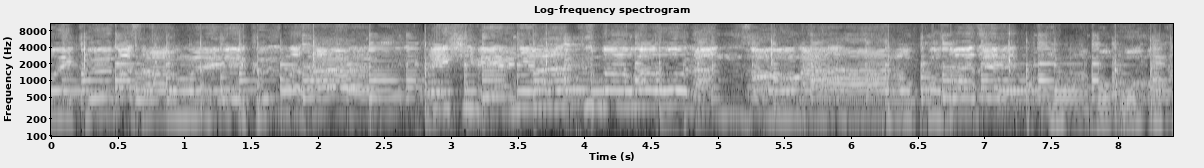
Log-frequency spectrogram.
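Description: Live Okinawan-style folk song: a handmade sanshin strummed over hand-drum percussion, with a man singing the lyrics.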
